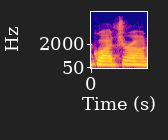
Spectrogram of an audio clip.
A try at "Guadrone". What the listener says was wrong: Close enough. Guadrone. You're supposed to roll the R, but I can't do it very well.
